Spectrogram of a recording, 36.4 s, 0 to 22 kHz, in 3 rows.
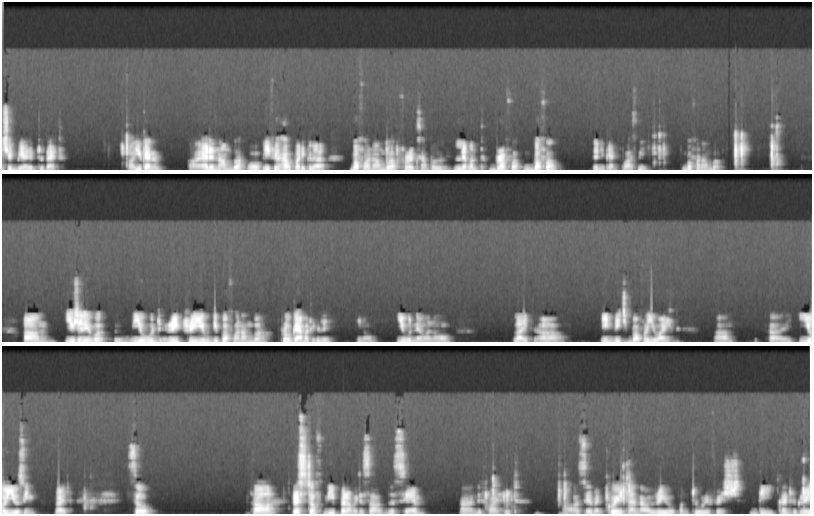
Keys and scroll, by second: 1.8 h, 1.9 h, 3.1 s, 5.7 1, 5.9 1, 9.7 ctrl+h, 9.8 ctrl+h, 11.0 0, 11.7 Escape, 25.5 Escape, 28.5 i, 28.6 i, 28.8 i, 31.5-32.0 typing, 32.6 Return, 33.3 Up, 33.6 Return, 35.7-36.4 typing.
